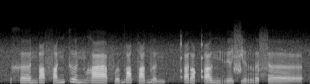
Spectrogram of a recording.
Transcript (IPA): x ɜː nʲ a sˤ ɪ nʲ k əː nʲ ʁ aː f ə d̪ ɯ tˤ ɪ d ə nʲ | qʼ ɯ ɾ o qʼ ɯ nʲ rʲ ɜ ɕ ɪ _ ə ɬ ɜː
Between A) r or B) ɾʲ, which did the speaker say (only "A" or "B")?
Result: A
